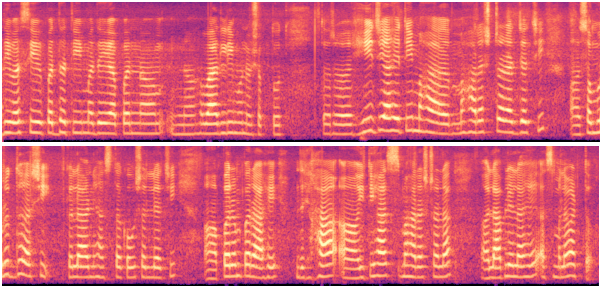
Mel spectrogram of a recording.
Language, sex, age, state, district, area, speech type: Marathi, female, 30-45, Maharashtra, Nanded, rural, spontaneous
